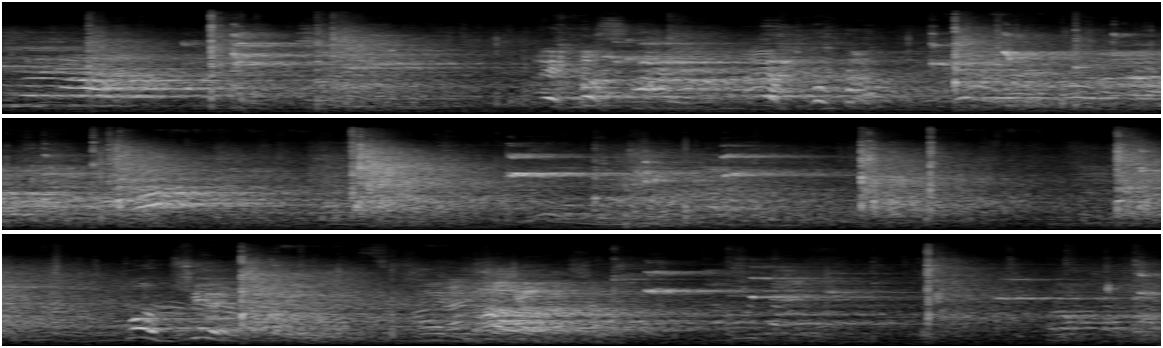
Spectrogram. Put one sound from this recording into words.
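Rackets hit a shuttlecock with sharp smacks in an echoing hall.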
